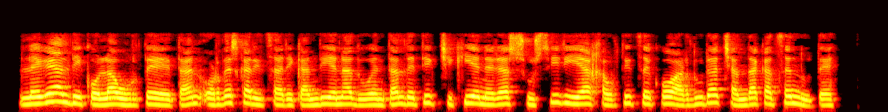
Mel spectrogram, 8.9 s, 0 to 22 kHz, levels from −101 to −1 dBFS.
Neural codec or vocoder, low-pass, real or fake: none; 7.2 kHz; real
